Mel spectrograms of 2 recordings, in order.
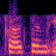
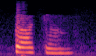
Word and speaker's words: Pratham: My name is Pratham, and I think that the answer is Korean. – Is that Gautam? – Pratham. – How do you spell it? – P-R-A-T-H-A-M.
